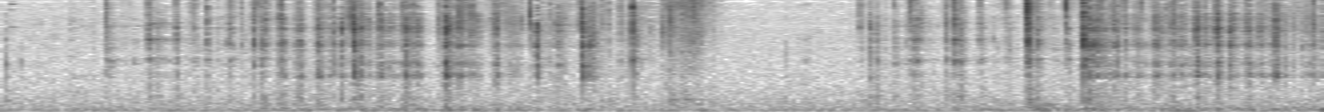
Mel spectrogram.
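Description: A metal utility knife blade shaves curls off a solid rectangular pale green bar of soap held in the hand. The scraping makes bursts of dry, bright, crackling, crisp scratches with almost no low end. It goes quiet for a short pause midway, then the shaving starts again.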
